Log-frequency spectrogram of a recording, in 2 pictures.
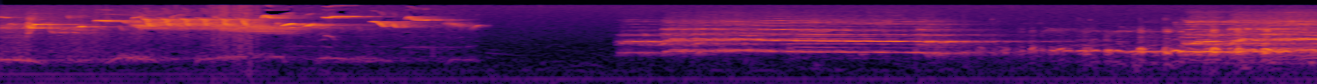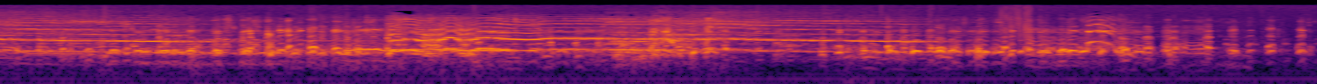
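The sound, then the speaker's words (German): Many chickens cluck and squawk on a small farm with cows in a busy, overlapping chorus, with a rooster-like call rising among them; the flock grows louder and denser after a brief lull. “Die Großeltern haben einen kleinen Bauernhof mit Kühen und vielen Hühnern.”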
